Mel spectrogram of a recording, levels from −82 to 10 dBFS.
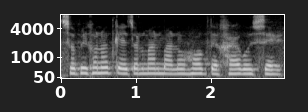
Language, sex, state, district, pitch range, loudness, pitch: Assamese, female, Assam, Kamrup Metropolitan, 215-235 Hz, -12 LUFS, 225 Hz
